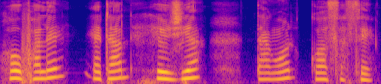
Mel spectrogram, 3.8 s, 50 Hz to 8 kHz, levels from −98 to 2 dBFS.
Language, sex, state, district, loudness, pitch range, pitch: Assamese, female, Assam, Kamrup Metropolitan, -18 LUFS, 225-260 Hz, 245 Hz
